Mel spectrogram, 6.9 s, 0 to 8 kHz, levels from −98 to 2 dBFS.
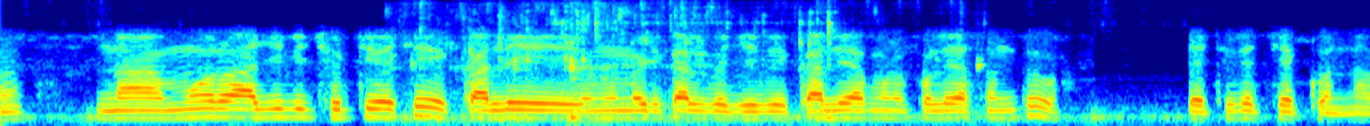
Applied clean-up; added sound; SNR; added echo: none; Sink (filling or washing); 18 dB; none.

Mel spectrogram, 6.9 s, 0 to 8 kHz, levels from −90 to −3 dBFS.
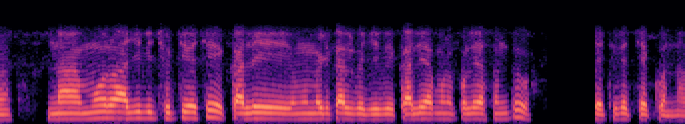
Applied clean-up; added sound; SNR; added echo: none; none; none; none.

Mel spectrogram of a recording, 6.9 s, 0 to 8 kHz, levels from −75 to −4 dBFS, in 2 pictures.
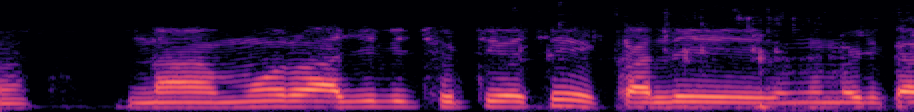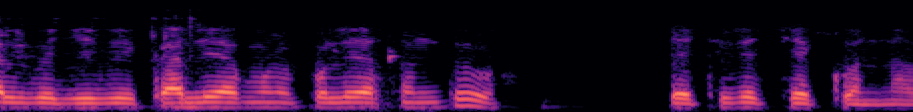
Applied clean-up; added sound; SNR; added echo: neural mask model RNNoise.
